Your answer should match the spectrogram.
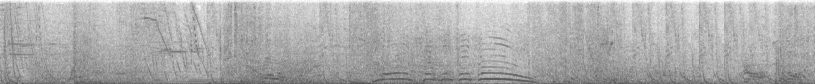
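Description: TV fight-scene sound effects: explosions, crashes and blows in quick succession over background music, with a wavering pitched effect that rises and falls about four to five seconds in.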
